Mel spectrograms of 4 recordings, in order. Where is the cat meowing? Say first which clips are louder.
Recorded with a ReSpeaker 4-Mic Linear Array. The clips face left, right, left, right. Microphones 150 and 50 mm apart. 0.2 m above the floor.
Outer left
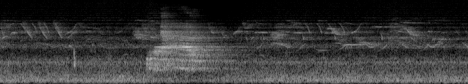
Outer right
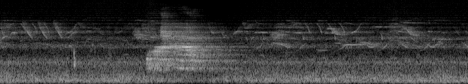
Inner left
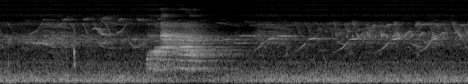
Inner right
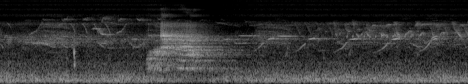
Outer right 1 dB, inner left 1 dB; 15° left (ahead or behind), 4.5 m.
